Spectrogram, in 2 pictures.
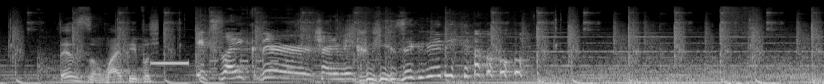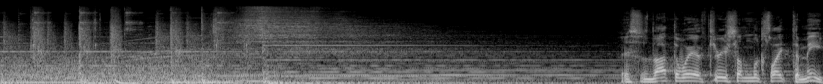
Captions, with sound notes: - This is some white people s**t. - It's like, they're trying to make a music video. (laughing) (smooth music) - This is not the way of threesome looks like to me.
